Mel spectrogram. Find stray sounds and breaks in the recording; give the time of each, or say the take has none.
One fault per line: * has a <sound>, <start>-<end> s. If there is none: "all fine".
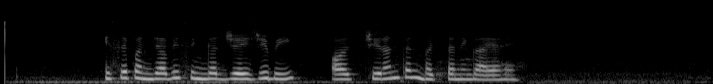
all fine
